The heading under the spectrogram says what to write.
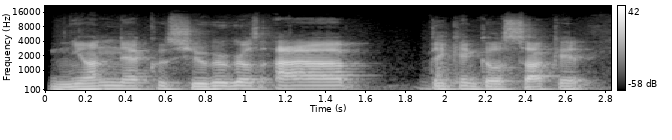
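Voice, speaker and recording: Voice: mid-range voice, flat delivery, normal speed, a bit bright, a little hiss or hum. A livestream host chatting casually to viewers in a sarcastic, mock-boastful way, swearing freely. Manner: profane. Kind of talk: casual chat to stream viewers.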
